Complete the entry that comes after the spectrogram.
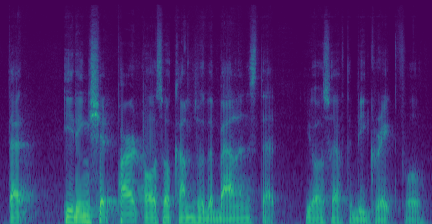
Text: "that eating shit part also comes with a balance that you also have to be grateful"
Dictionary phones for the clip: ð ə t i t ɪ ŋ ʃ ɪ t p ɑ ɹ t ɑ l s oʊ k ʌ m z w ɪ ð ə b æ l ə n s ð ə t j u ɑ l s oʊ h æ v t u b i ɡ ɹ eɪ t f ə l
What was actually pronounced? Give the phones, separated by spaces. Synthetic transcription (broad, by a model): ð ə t i t ɪ ŋ ʃ ɪ t p ɑ ɹ t ɑ l s oʊ k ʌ m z w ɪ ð ə b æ l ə n s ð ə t j u ɑ l s oʊ h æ f t u b i ɡ ɹ eɪ t f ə l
